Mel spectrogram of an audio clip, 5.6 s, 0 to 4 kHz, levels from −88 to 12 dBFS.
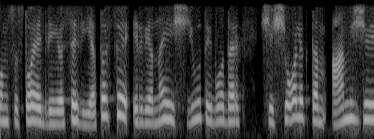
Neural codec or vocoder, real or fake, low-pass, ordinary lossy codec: none; real; 3.6 kHz; MP3, 32 kbps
